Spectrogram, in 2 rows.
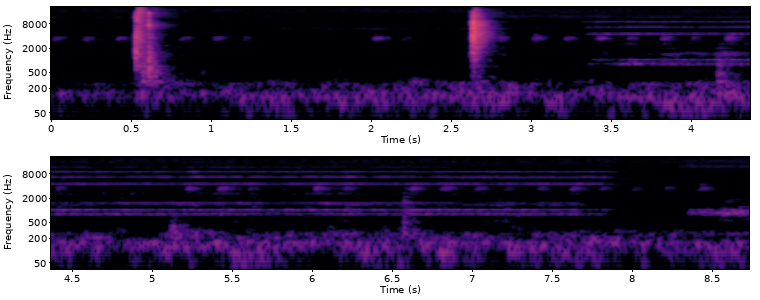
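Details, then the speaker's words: Walthers Mainline GEVO ES44AC DCC sound locomotive on powered track: faint thin horn and soft engine sound barely above room hiss, horn at its loudest still weak — low speaker volume from missing speaker enclosure, before speaker replacement. "That is the loudest that it gets. The horn should be the loudest, and I mean, you can hear it, but you can't hear much beyond that."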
